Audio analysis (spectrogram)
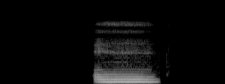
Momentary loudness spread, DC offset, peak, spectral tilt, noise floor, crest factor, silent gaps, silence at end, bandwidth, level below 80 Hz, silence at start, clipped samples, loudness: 11 LU; under 0.1%; -16 dBFS; -7 dB/octave; under -90 dBFS; 16 dB; none; 0.65 s; 8 kHz; -60 dBFS; 0.95 s; under 0.1%; -28 LUFS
